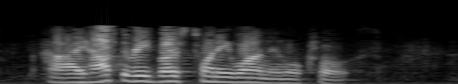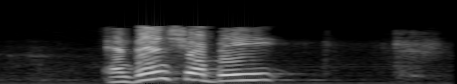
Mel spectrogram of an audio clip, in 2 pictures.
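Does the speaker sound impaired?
No.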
